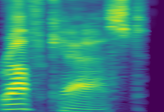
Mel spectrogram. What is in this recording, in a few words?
"roughcast", American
